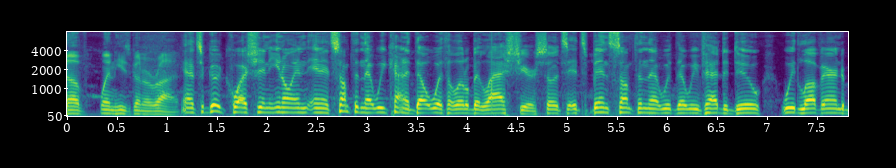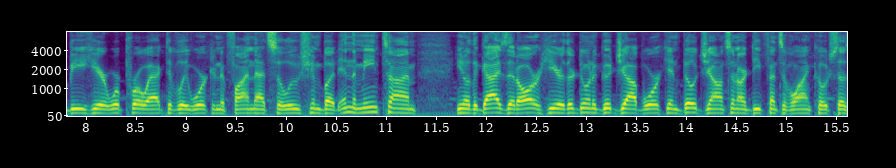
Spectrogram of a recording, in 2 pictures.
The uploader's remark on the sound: LIVE from Los Angeles Rams training camp!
